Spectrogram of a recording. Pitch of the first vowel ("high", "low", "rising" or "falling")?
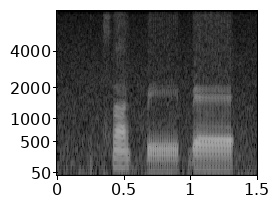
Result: high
